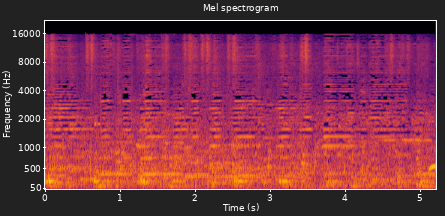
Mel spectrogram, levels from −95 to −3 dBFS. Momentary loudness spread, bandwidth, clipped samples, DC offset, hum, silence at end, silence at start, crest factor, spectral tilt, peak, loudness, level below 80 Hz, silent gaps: 4 LU; 16 kHz; under 0.1%; under 0.1%; none; 0 s; 0 s; 16 dB; -4 dB/octave; -8 dBFS; -24 LUFS; -46 dBFS; none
